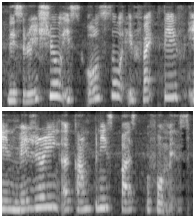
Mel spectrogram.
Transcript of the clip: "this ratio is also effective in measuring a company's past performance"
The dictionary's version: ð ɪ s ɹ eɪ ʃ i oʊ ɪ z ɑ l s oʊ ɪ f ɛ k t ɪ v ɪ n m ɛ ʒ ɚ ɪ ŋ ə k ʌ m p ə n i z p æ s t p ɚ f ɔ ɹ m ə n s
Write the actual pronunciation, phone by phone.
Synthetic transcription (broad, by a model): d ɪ s ɹ eɪ ʃ i oʊ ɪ s ɑ l s oʊ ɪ f ɛ k t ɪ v ɪ n m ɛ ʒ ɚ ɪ ŋ ə k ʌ m p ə n i s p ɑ s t p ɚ f ɔ m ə n s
